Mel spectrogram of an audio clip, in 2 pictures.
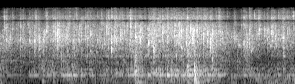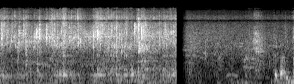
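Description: Water runs steadily from a tap in a loud, continuous rushing stream that briefly cuts out near the end before restarting, with faint voices in the background.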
